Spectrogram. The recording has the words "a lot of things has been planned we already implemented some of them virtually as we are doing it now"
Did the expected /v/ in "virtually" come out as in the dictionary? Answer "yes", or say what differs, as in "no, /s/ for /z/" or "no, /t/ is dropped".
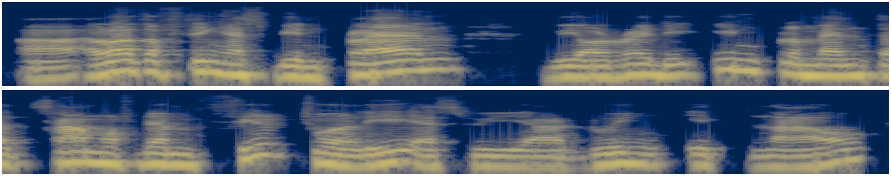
no, /f/ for /v/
